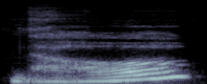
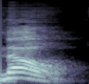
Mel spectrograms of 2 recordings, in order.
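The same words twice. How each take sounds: First: The word is said in a gentle, concerned voice. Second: The word is said in a harsh, warning voice. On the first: The speaker is concerned, with no punishment. "no with a gentle warning of concern" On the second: A punishment may follow. "no with a harsh voice, a warning voice"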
